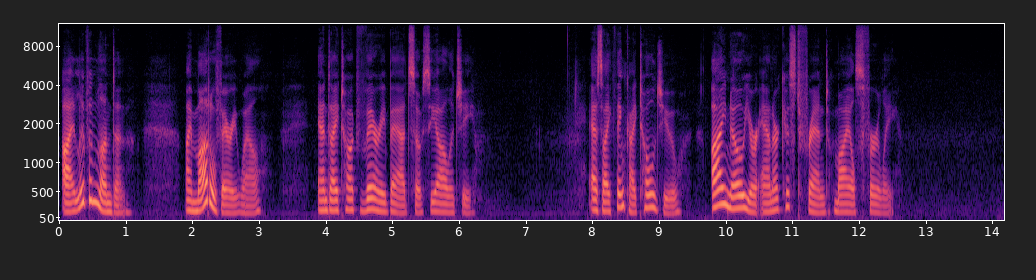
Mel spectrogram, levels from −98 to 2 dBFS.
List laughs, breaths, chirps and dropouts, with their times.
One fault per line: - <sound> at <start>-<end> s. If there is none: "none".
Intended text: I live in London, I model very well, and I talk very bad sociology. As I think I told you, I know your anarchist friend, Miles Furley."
none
